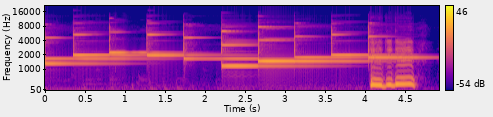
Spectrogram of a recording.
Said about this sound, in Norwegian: Ok, men Alarmlyden min, i hvert fall på iPhone, Ja. den heter Glimt.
